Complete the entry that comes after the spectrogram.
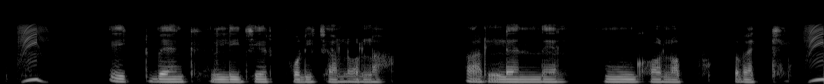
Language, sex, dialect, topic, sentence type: Bengali, male, Jharkhandi, banking, statement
